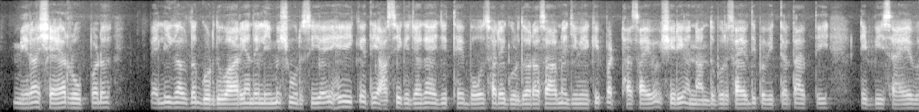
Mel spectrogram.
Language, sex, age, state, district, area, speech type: Punjabi, male, 18-30, Punjab, Rupnagar, rural, spontaneous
